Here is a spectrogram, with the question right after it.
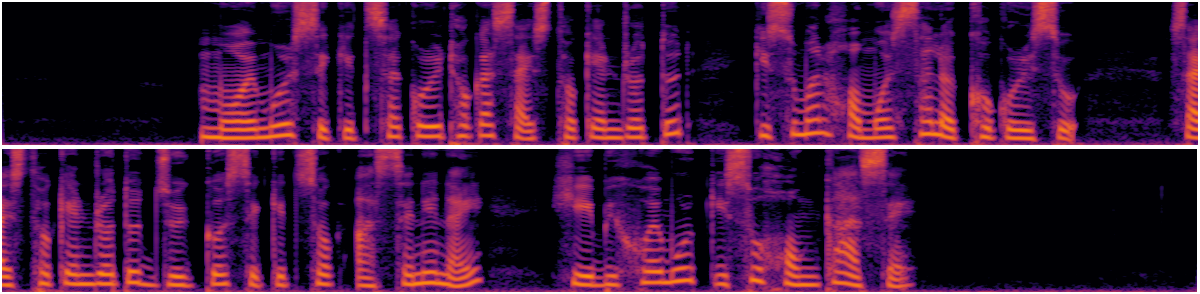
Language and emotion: Assamese, fearful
